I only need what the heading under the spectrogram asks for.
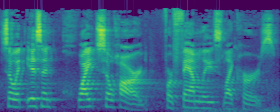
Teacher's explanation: At the end of the sentence, when she dramatically drops the vocal pitch and she uses creakiness in her voice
